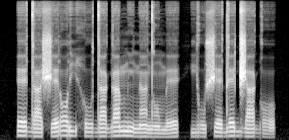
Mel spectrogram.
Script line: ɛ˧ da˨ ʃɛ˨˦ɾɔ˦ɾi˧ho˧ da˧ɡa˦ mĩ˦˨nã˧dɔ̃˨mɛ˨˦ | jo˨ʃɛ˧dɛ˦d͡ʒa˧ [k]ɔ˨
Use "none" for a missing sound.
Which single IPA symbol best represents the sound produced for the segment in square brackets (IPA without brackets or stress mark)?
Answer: ɡ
